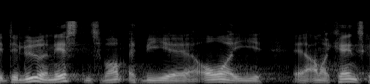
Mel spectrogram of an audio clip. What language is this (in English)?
Danish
